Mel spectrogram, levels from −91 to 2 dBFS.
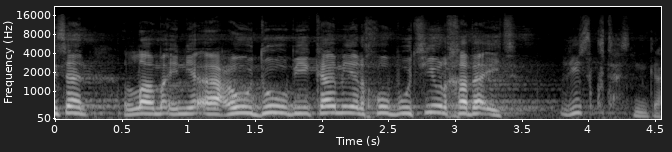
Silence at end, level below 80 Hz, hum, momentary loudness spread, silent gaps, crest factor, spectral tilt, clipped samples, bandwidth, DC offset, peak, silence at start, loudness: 0 s; -66 dBFS; none; 15 LU; none; 18 dB; -6.5 dB/octave; under 0.1%; 15 kHz; under 0.1%; -12 dBFS; 0 s; -28 LUFS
